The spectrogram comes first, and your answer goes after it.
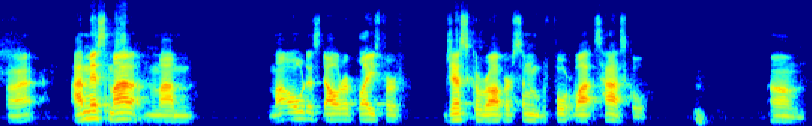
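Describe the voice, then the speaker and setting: A man who runs a girls softball league, speaking plainly and earnestly at a county meeting. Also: mid-range voice, poor audio. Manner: plain-spoken, earnest, repeats "all right". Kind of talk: public comment at a county meeting.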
